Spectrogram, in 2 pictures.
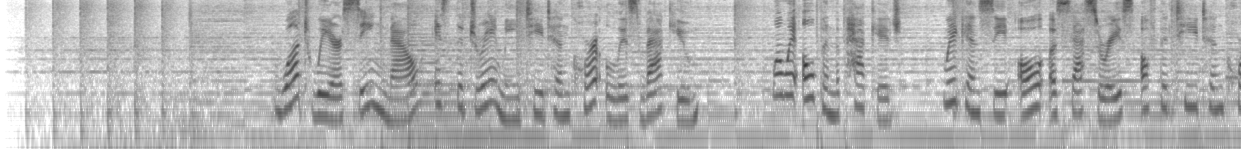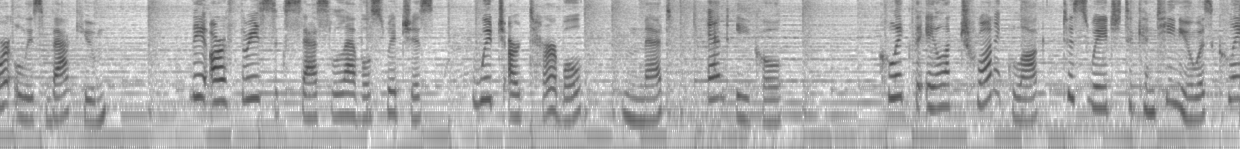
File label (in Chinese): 美式女英文解说吸尘器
